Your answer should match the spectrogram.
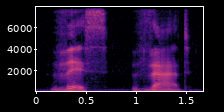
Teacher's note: आपने दिस नहीं बोलना बल्कि this दांतों के किनारों से this, that अदा करना है। ये भी ध्यान में रखिए कि जबान को बहुत ज्यादा बाहर नहीं निकालना, ऐसे नहीं करना, बल्कि थोड़ा सा बाहर निकालना है, ऐसे। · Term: TH वॉइस्ड साउंड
